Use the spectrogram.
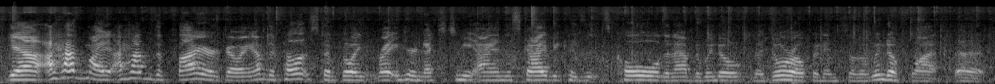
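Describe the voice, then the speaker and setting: With hardly any pauses, a woman of medium pitch talks at a moderate pace over noticeable background noise. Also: ordinary pitch variation. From California. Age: 50s. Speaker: live streamer. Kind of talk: casual live stream chat. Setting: at home by open door, pellet stove.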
